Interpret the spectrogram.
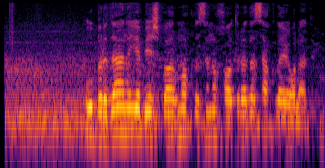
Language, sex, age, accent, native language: Uzbek, male, 19-29, Toshkent viloyati, Uzbek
